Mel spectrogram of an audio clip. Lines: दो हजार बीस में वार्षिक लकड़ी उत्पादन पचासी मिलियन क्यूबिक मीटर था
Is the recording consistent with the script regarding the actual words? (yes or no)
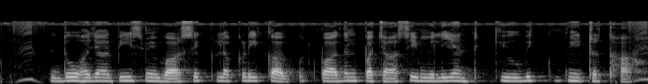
no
